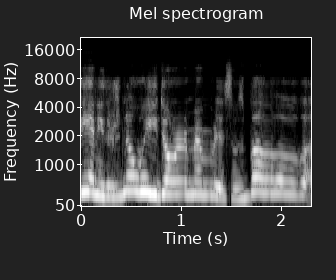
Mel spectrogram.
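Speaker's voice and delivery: super excited, fast talking. Retelling his younger brother recounting a shared memory, imitating brother's excitement. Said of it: "super excited".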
